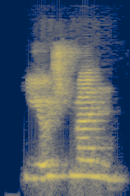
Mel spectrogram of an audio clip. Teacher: जब श को उच्चारण करते हैं उस समय जीभ जो है मूर्धा को स्पर्श करती है। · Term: मूर्धन्य श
